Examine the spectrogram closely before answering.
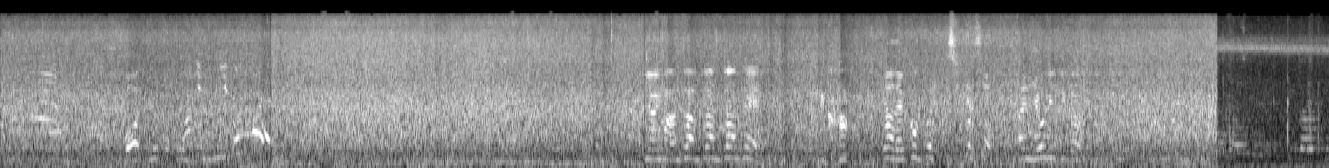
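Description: Waves wash onto a beach steadily.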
